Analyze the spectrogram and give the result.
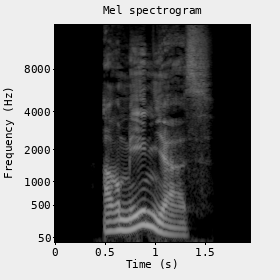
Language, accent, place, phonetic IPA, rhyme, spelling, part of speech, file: German, Germany, Berlin, [aʁˈmeːni̯ɐs], -eːni̯ɐs, Armeniers, noun, De-Armeniers.ogg
- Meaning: genitive singular of Armenier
